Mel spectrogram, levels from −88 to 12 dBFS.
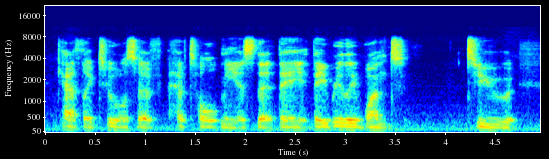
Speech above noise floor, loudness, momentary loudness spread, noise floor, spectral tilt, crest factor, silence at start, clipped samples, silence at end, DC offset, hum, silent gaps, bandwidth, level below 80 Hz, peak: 27 dB; -20 LUFS; 8 LU; -49 dBFS; -2 dB/octave; 20 dB; 0.15 s; under 0.1%; 0 s; under 0.1%; none; none; 8.8 kHz; -58 dBFS; -2 dBFS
